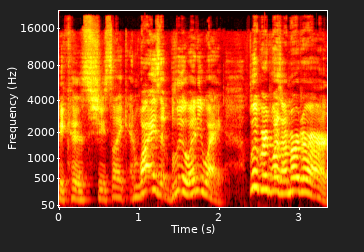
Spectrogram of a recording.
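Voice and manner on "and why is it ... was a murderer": very high, shrill, very loud angry yelling. Retelling a woman still yelling at the speaker while walking away, imitating her yelling. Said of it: "she was still yelling at me".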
